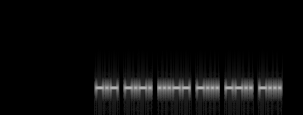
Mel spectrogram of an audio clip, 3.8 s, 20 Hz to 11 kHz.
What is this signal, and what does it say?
Morse code, heard as a keyed tone, about 40 wpm, 700 Hz. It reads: KC3BZB
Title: USA Call Signs - 6 Characters - 6x Character Spacing - 40wpm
